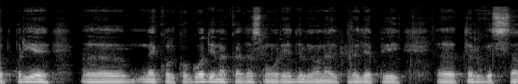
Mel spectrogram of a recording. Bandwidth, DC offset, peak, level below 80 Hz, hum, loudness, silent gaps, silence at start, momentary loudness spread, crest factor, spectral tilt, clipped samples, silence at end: 16 kHz; under 0.1%; -4 dBFS; -48 dBFS; none; -21 LUFS; none; 0 s; 6 LU; 16 dB; -6 dB/octave; under 0.1%; 0 s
